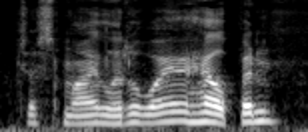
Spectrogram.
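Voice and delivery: chirpy and self-pleased; a light eccentric gentleman; jaunty Devlin voice. Acted. Devlin's dialogue.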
